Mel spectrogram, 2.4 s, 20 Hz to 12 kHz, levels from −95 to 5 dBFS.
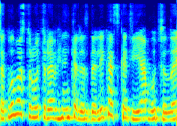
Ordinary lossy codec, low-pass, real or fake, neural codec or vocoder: AAC, 48 kbps; 10.8 kHz; real; none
